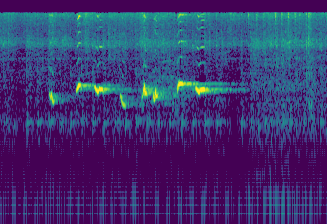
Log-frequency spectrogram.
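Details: Tutor song of a greater green leafbird for training: a short run of slurred whistled notes, rising and falling, each about a quarter second apart, over a faint low hum.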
